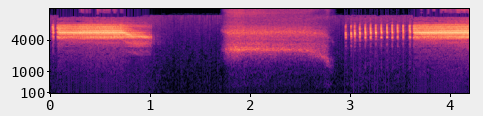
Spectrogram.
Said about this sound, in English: In any case, here are the 3 species. This is number 1. Magicicada cassini makes the white noise sound.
